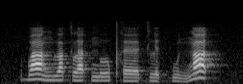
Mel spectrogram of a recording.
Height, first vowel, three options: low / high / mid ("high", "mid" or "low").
low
